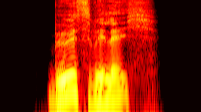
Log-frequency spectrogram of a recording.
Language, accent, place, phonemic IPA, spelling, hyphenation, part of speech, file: German, Germany, Berlin, /ˈbøːsˌvɪlɪç/, böswillig, bös‧wil‧lig, adjective, De-böswillig.ogg
- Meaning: 1. malevolent 2. malicious 3. malignant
